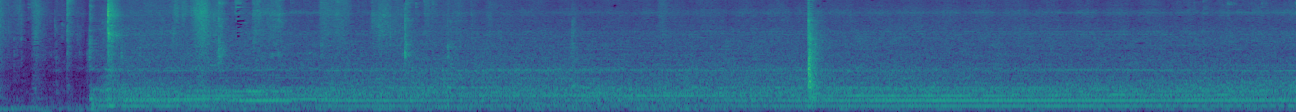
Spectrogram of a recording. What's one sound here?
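A floor buffer hums steadily as it scrubs the carpet.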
